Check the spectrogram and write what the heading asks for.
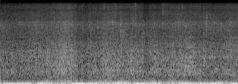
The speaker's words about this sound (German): Boah, ist das ein Wind. Leute, hört mal.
